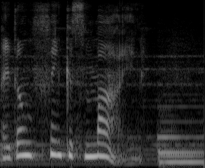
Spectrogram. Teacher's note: What matters is that little fall and rise at the end of the sentence or inonation group in a more technical term.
